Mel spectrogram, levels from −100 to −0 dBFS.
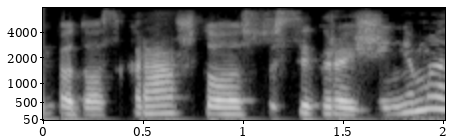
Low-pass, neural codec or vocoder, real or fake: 7.2 kHz; none; real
